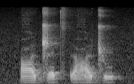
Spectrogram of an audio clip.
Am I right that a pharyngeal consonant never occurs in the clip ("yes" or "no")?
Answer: no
